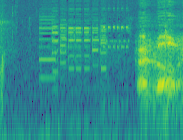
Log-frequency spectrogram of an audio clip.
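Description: Telephone dialing in the video game Strong Bad's Cool Game for Attractive People: a quick run of electronic keypad tones, then a short ringing burst, clear and close.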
